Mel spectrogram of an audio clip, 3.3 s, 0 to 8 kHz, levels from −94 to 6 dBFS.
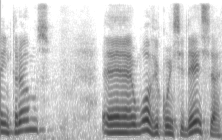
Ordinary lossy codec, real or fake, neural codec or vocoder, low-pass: AAC, 48 kbps; fake; codec, 16 kHz, 4 kbps, FunCodec, trained on LibriTTS, 50 frames a second; 7.2 kHz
